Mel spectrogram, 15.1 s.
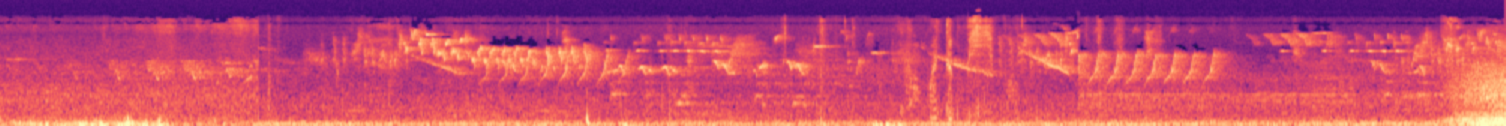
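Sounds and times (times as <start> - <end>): wind on microphone: 0.0 - 2.3, 14.3 - 15.0
songbird singing: 0.0 - 15.0.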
